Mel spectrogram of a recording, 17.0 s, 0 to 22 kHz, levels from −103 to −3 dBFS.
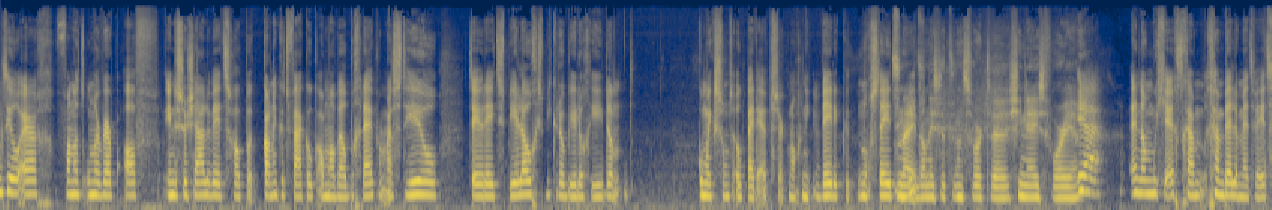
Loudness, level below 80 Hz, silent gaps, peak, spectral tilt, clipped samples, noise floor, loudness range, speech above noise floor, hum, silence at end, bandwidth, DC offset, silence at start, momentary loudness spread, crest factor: -21 LUFS; -48 dBFS; none; -2 dBFS; -4.5 dB/octave; under 0.1%; -52 dBFS; 3 LU; 31 dB; none; 0 s; 19 kHz; under 0.1%; 0 s; 8 LU; 18 dB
